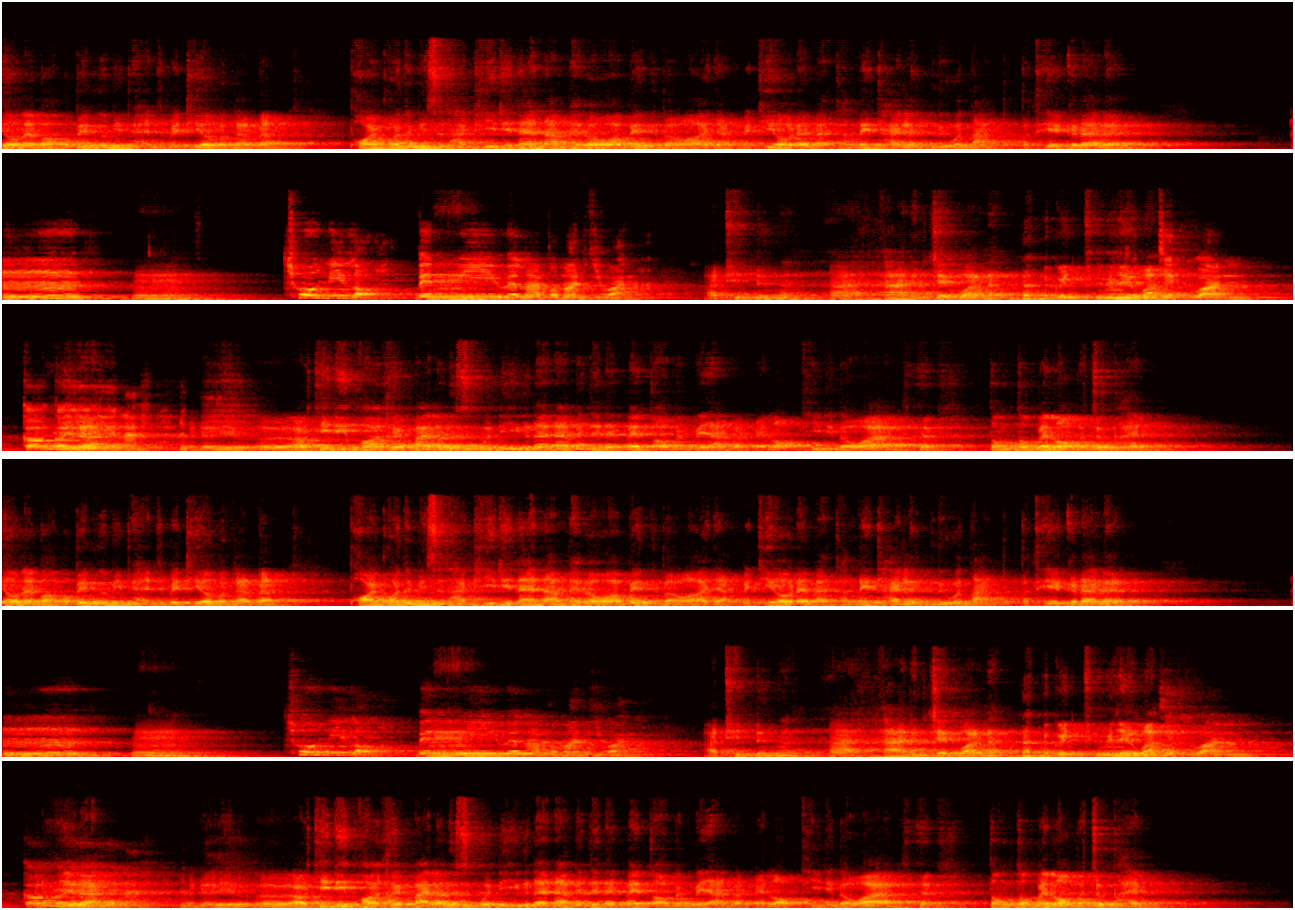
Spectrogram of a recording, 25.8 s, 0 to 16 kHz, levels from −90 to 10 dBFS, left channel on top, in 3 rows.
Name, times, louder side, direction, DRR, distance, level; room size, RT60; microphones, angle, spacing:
voice 1, 0.0-1.8 2.3-7.5 9.5-9.8 11.4-11.8 13.3-16.3 17.4-17.9 18.4-24.8, equal, 25° right, 0 dB, 1.2 m, -28 dB
voice 2, 8.6-9.3 10.5-12.9 14.9-15.1 16.0-17.0 17.4-18.8, left 2 dB, 70° left, 7 dB, 0.7 m, -31 dB
6.2 x 6.2 x 6.1 m, 1.4 s
head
